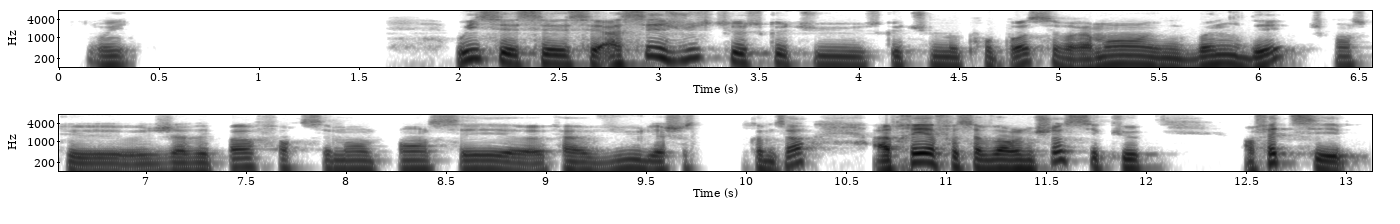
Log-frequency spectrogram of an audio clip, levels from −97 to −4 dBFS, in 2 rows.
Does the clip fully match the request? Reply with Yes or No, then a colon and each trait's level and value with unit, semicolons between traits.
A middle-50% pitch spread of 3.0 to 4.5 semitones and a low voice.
Yes: average, 3.4 semitones; low, 120 Hz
